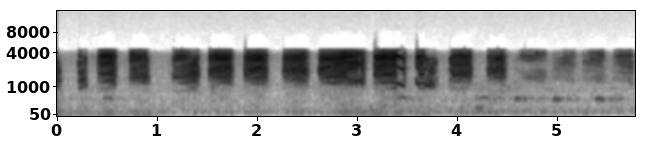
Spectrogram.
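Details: Eurasian jay and chicks at a cheese feeder in Kaluga, the adult teaching and feeding the young birds; a steady run of about seventeen rough rasping calls, each brief, fading somewhat toward the end, with faint lower tones beneath.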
